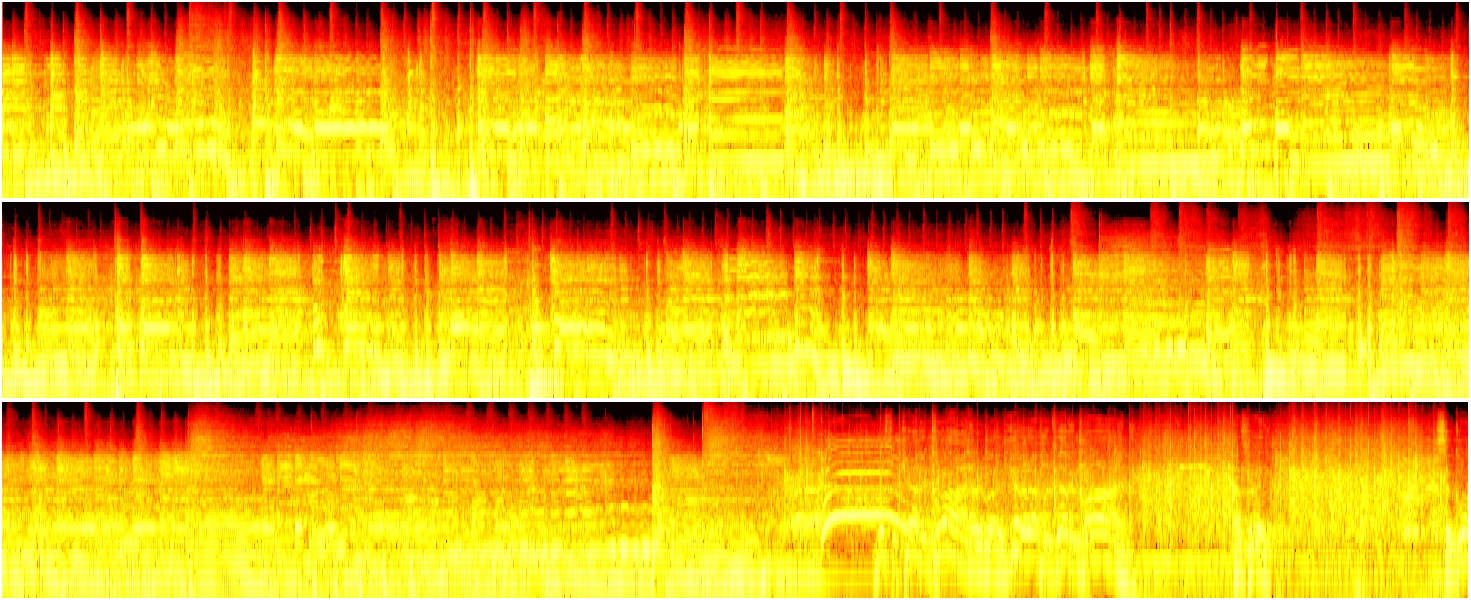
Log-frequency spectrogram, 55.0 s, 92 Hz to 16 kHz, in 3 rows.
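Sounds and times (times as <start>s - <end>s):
electric guitar lead with bent notes: 0.0s - 48.0s
blues-rock band playing: 0.0s - 55.0s.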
